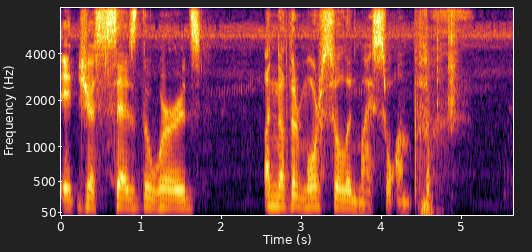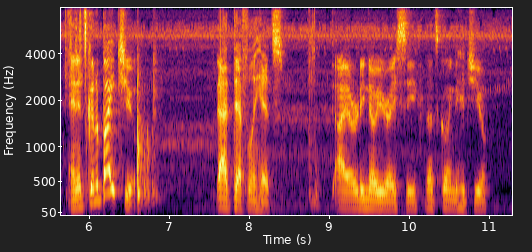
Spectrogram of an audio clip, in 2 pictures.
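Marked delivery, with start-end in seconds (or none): 2.5-4.4 female monster voice, swamp creature style. A game master voices a monster closing in on a player character, in a deep female voice. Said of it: "in a deep female voice".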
